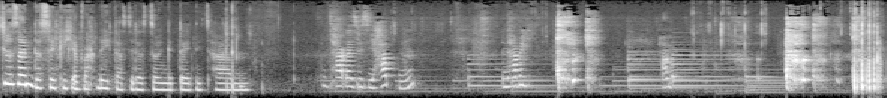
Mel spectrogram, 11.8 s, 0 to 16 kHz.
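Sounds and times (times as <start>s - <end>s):
speech: 0.0s - 3.5s, 4.4s - 5.6s, 6.2s - 7.8s
wet raspy coughs: 7.4s - 8.0s, 10.4s - 11.2s.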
